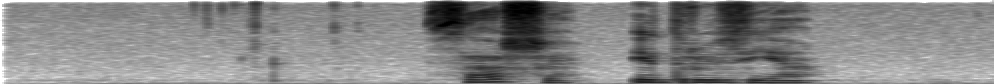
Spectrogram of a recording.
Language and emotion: Russian, neutral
